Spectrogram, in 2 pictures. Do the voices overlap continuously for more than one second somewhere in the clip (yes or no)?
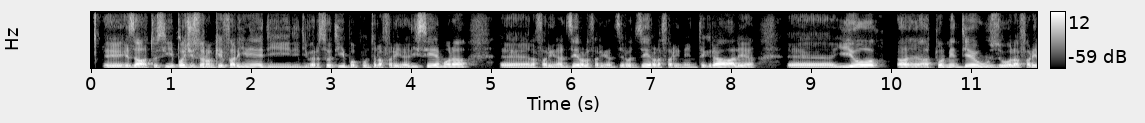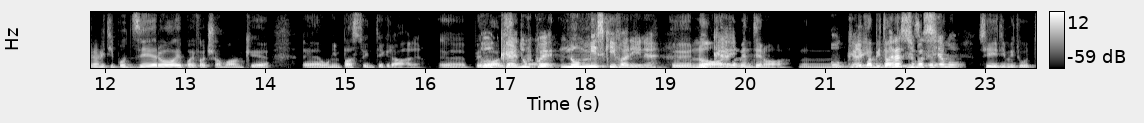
yes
